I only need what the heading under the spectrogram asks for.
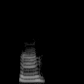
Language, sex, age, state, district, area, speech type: Manipuri, female, 60+, Manipur, Imphal East, rural, conversation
